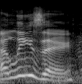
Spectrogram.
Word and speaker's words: Alize: Alize.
